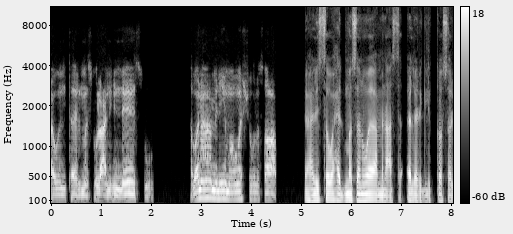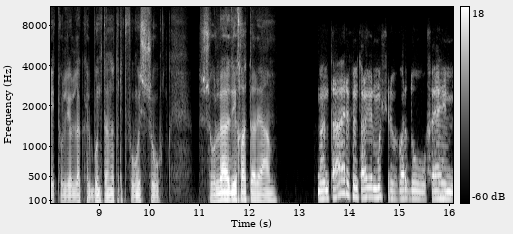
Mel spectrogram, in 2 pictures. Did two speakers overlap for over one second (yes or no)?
no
